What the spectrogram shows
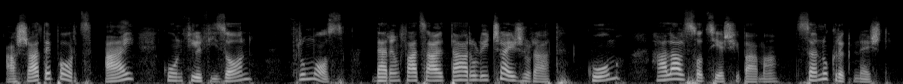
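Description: A man voicing a tipsy, jealous husband who shouts and scolds in an audiobook. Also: high voice, sing-song, no echo, pitched above the performer's own voice. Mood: furious. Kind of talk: audiobook character voice.

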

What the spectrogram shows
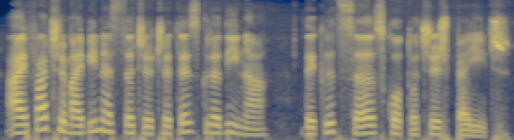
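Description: A man playing an irritable, bossy middle-aged male investigating judge in a read-aloud story. He talks curtly and scolds, his voice slightly high, recorded dry and close. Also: expressive, fairly bright tone, no room sound. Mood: scolding. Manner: curt, scolding.

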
